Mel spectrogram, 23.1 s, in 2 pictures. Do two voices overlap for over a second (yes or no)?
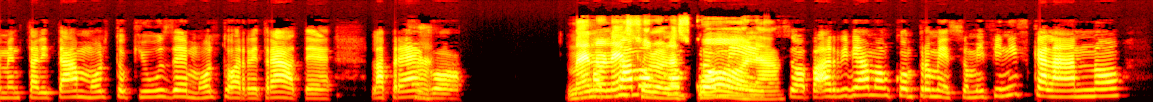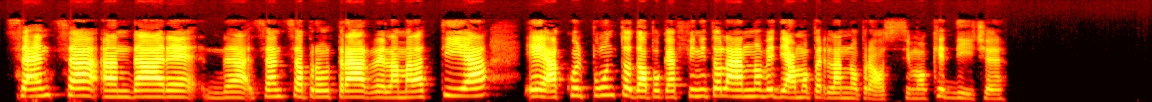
yes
